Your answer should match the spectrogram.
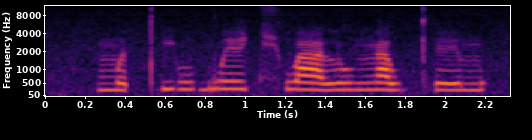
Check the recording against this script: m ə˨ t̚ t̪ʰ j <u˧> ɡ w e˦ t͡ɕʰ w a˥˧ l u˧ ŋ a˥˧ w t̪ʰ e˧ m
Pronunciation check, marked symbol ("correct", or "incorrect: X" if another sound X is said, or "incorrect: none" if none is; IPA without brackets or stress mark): correct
